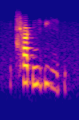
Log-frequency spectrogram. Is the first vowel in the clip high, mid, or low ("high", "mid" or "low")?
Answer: low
